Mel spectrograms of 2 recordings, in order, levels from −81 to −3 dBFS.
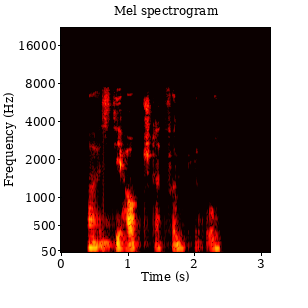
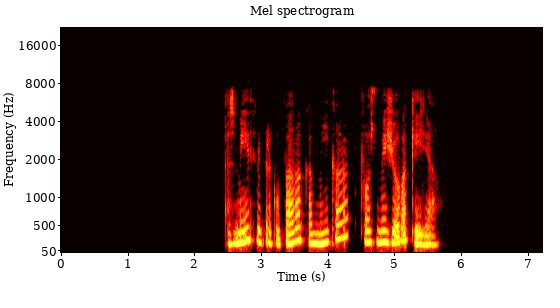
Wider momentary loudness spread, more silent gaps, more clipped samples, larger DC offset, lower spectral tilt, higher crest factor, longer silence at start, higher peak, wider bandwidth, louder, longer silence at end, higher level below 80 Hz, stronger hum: first, 13 LU vs 6 LU; neither; neither; neither; second, -5.5 dB/octave vs -7.5 dB/octave; first, 24 dB vs 18 dB; second, 0.4 s vs 2.5 s; second, -14 dBFS vs -6 dBFS; about the same, 7.6 kHz vs 7.6 kHz; second, -37 LUFS vs -21 LUFS; second, 0.75 s vs 1.55 s; about the same, -58 dBFS vs -58 dBFS; second, none vs 50 Hz at -45 dBFS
